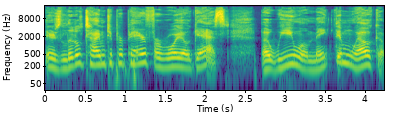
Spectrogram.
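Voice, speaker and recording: A female-sounding, put-on character voice comes through at medium pitch. It is raspy. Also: moderate pace. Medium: read story. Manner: quiet.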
